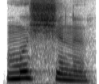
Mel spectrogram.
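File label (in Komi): "мыссьыны", Komi, female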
